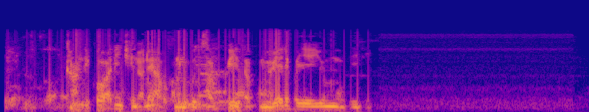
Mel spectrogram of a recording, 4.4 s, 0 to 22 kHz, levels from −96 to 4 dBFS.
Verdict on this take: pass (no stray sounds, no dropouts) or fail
pass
